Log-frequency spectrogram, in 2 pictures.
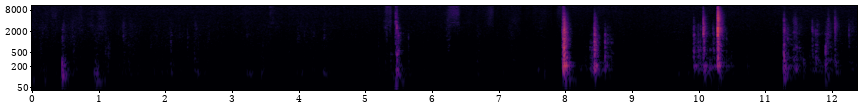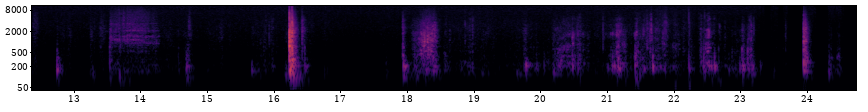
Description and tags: Moving Around Noise
someone moving around
human, human-moving, moving, noise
